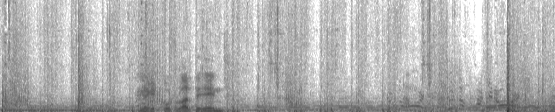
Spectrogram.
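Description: Horse hooves clip-clop in The Last of Us during a chase, with gunshots and shouting mixed in; someone talks over the steady galloping rhythm.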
